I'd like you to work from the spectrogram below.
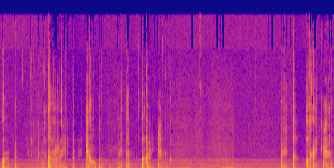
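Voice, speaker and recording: A woman playing an evil doctor in an ASMR medical roleplay, whispering in a breathy, deliberate way with repeated instructions and praise. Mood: hushed, instructing, praising. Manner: slow, deliberate, repetitive, praising. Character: evil doctor calmly examining a big creature.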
